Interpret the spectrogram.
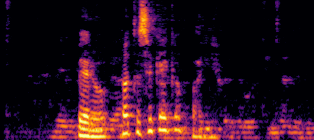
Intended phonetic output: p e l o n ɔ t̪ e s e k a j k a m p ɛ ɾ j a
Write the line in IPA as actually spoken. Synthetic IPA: p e ɾ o n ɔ t̪ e s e k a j k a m p a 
